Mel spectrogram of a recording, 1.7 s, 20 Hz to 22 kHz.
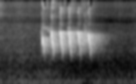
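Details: Bar-winged prinia singing in the ngebren style: a quick burst of six sharp, high, downward-sweeping chirps in about 0.6 seconds, each starting with a bright accent and fading, over a quiet background.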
